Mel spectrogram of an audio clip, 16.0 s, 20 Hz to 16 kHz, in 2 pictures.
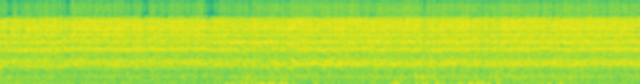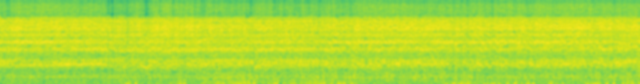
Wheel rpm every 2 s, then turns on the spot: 220, 230, 230, 230, 220, 220, 220, 210.
none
